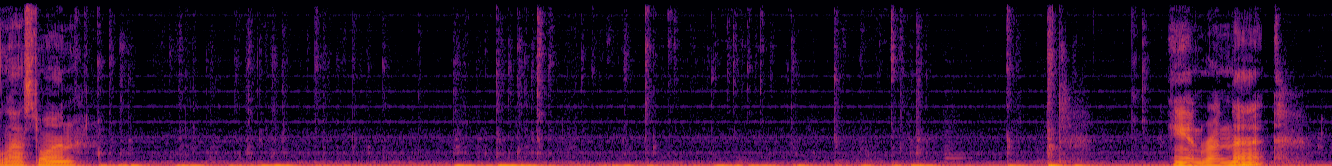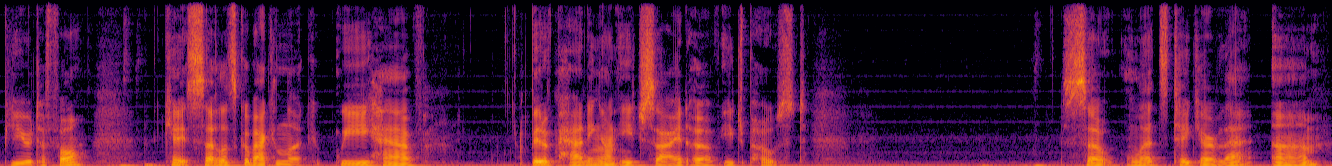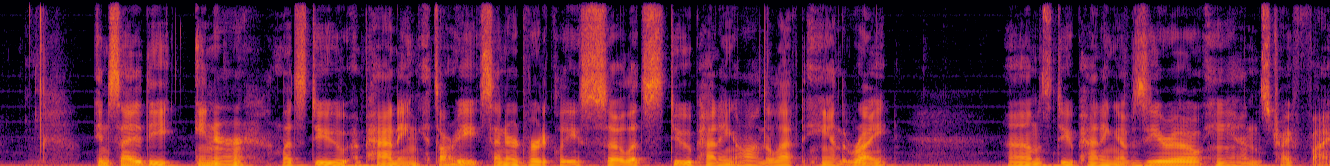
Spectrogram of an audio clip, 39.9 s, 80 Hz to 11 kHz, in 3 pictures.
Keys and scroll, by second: 0.2 \, 0.7 BackSpace, 1.0 Return, 1.2 super+v, 1.8 super+z, 2.3-3.2 typing, 4.3-5.7 typing, 6.0 shift+super+Tab, 6.1 shift+super+Right, 6.4 shift+super+BackSpace, 6.8 Down, 7.9 shift+super+Down, 8.3 shift+super+], 8.6 super+Right, 8.9 Return, 9.2 super+v, 10.1 super+[, 10.5 super+s, 23.5 super+Tab, 28.9 Return, 29.6-31.2 typing, 37.0 space, 37.7 0, 37.9 space, 39.2 shift+5.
